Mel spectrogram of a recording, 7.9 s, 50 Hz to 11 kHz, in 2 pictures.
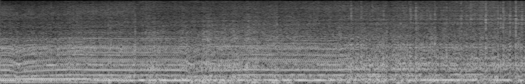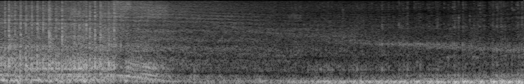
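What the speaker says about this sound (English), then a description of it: "You got some Fast Boy GTRs rolling up." Nissan GT-R drag cars rolling up at a drag strip during a TX2K22 event: a loud, sustained engine drone with a rising pitch that fades briefly around the middle, then returns as a lower rumble.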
